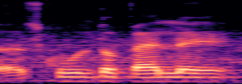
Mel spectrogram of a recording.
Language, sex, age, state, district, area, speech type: Dogri, male, 45-60, Jammu and Kashmir, Reasi, urban, spontaneous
